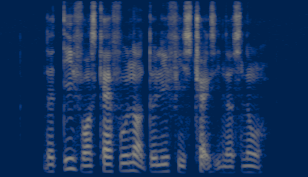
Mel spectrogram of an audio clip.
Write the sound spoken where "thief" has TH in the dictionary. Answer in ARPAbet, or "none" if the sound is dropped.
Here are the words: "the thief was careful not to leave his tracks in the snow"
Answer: T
